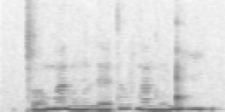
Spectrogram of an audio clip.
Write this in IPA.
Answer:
ǀ ʌ m b ã ð ũ r ɛ t ɯ v d ã d ũ ŋ͡ǃ iː ʔ

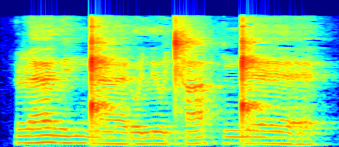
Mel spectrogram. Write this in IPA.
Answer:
ɭ æ l i ŋ͡ǃ æː ɾ o lʲ o cʰ a | ŋ͡ǃ ɛː

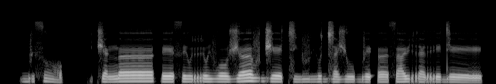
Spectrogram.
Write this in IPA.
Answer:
b i̤ θ ɔ̤ | t͡ʃ æ ŋ ɜː | e θ i u̯ r u i̯ β oː ʒ ɜː v d͡ʒ eː t͡s i̤ β i̤ u̯ d͡z a ʒ uː b e ʔ ɜː θ a y̯ r æ r i d eː

